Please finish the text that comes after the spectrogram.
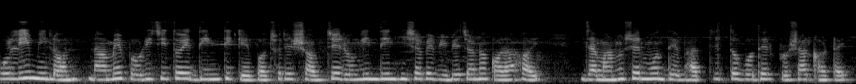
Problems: constant background noise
